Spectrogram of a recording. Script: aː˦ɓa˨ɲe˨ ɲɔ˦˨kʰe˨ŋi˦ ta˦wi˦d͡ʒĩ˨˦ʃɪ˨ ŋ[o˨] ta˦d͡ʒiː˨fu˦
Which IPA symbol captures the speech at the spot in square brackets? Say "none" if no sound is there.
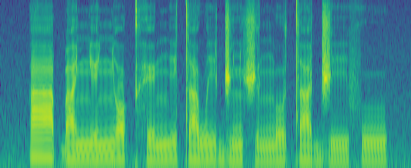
o˨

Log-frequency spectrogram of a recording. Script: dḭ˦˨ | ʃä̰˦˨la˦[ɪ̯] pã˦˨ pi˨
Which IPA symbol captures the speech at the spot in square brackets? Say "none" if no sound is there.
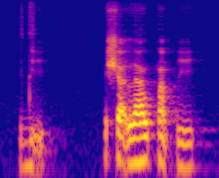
ʊ̯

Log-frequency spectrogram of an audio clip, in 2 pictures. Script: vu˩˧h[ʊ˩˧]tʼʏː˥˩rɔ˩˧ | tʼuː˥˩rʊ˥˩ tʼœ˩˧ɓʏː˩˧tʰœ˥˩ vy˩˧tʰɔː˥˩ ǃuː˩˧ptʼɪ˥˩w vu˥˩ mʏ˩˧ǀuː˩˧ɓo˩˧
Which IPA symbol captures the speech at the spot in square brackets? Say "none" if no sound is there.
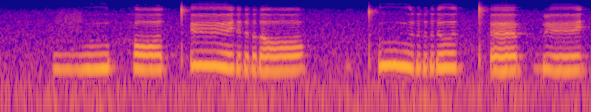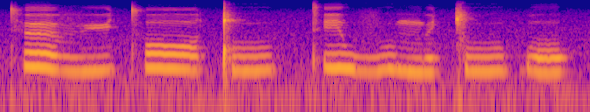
ɔ˩˧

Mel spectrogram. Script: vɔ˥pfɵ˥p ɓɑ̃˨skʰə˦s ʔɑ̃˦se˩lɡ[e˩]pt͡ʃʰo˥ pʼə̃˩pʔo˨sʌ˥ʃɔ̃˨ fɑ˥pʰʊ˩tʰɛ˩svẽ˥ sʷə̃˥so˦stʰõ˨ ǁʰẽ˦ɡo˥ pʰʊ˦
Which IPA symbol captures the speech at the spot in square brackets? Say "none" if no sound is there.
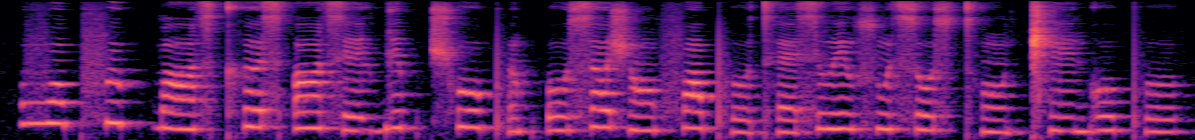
e˥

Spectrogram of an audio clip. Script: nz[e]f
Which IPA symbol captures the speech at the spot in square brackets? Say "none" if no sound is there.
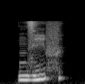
i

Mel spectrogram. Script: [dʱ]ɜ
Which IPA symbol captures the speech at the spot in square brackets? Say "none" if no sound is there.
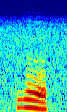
ð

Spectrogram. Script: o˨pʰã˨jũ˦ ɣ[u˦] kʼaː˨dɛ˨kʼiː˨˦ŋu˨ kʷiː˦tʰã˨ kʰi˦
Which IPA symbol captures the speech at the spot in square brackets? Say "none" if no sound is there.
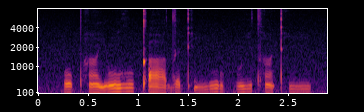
u˦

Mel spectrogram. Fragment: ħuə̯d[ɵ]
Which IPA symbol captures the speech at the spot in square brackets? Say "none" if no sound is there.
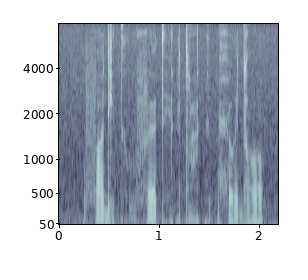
ɔ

